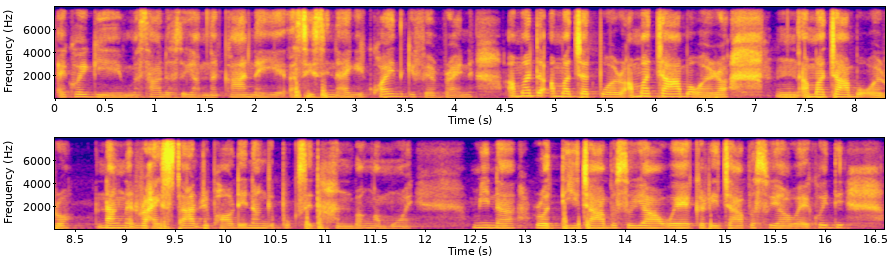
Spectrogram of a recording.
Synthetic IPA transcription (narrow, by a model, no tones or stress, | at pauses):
ɐ̰jkʰojɡimɐsadɐsujamnɐkanɐjeʔɐsisina̰jɡikʰwajdɐɡipʰebʱɾajt̚nɐɐ̰mɐdɐʔɐmɐt͡ʃɐt̚bɐojɾo̰ʔɐ̰mɐt͡ʃabɐojɾɐ | ɐ̰mɐt͡ʃabɐ̰ʔo̰jɾo | naŋnɐɾajstaɾt̚ɾipʰawdinaŋɡipuk̚sitʰhɐnbɐŋɐmoj | minɐɾotit͡ʃabɐsujawekɐɾit͡ʃabɐsujaweɐ̰jkʰojdi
